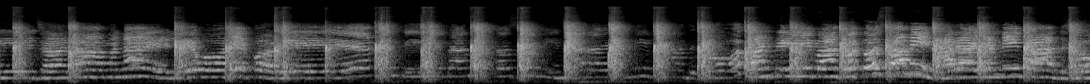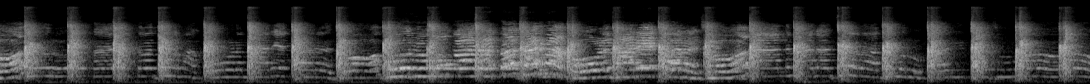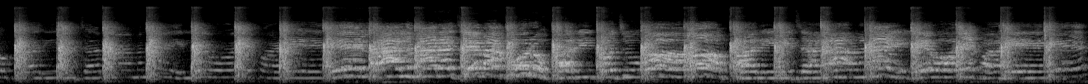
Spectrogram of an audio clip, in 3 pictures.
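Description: A group of women singing a Gujarati devotional kirtan together, clapping their hands in a steady beat of about two claps a second.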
